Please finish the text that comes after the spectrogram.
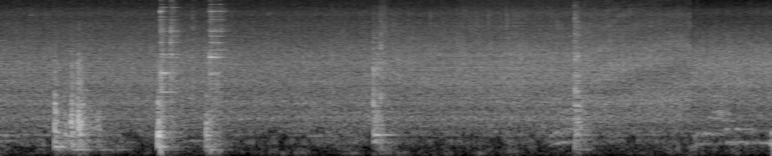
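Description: Chopped tomatoes sizzling in a pan for a light poha snack, a steady soft frying hiss with a few clinks and stirring scrapes of a utensil against the pan, close and moderately quiet.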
